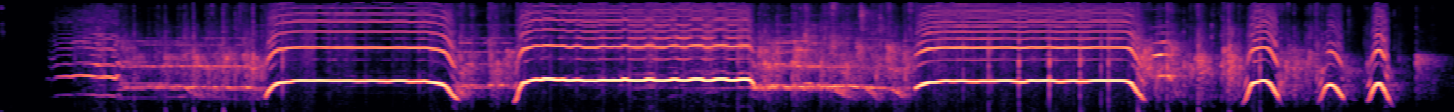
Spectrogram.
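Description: Small studio audience clapping and cheering, with three long, high held 'woo' cheers of about two seconds each, each gliding up at the start and down at the end, then a few short whoops near the end.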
